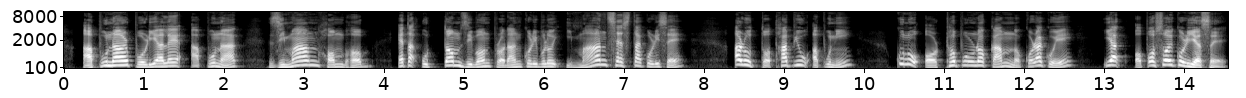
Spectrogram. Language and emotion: Assamese, disgusted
